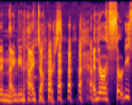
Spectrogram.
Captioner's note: laughs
